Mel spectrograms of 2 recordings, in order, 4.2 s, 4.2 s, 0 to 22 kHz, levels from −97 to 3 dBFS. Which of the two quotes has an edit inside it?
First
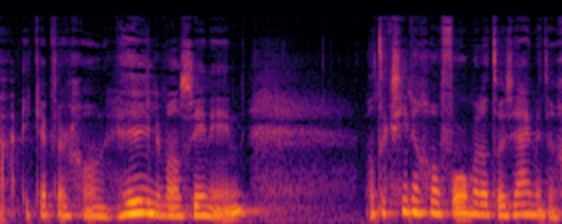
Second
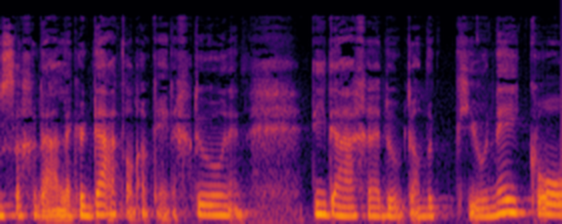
second; 2 cuts; at 0.9 s, 1.4 s

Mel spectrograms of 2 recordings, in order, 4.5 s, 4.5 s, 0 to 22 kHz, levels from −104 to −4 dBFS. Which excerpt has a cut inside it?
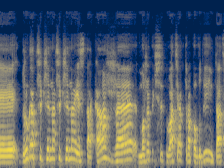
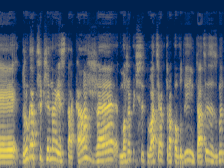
first; 1 cut; at 1.1 s

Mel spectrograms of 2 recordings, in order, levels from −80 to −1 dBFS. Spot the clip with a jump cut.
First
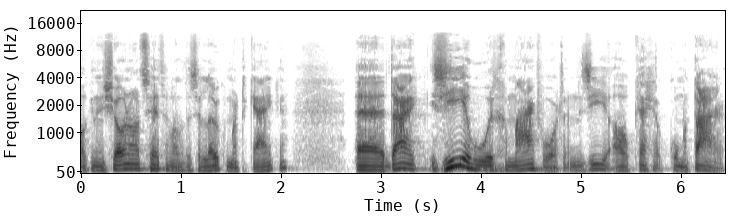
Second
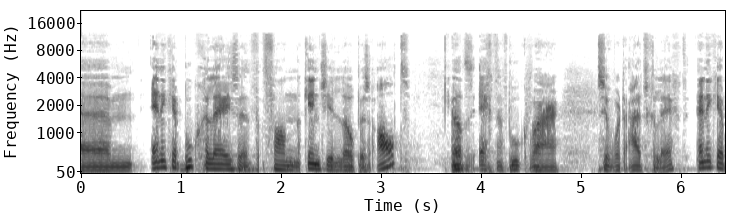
second; 5 cuts; at 1.0 s, 1.8 s, 2.2 s, 4.2 s, 5.2 s

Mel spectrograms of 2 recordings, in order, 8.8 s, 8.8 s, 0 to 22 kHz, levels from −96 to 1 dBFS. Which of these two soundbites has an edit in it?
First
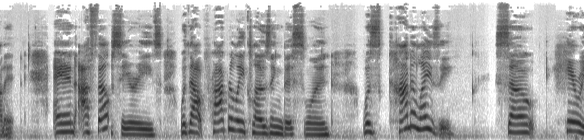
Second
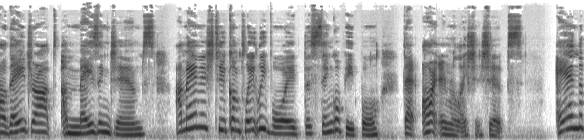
first; 1 cut; at 1.7 s

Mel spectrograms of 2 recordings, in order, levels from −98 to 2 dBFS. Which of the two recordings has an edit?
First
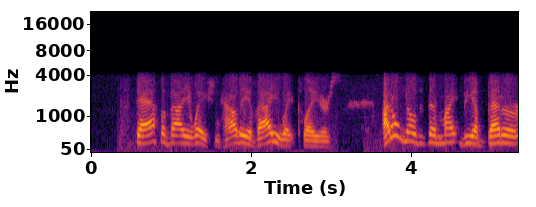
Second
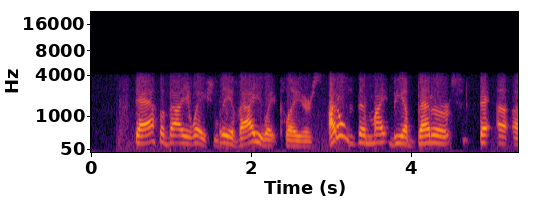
second; 3 cuts; at 1.6 s, 2.9 s, 3.2 s

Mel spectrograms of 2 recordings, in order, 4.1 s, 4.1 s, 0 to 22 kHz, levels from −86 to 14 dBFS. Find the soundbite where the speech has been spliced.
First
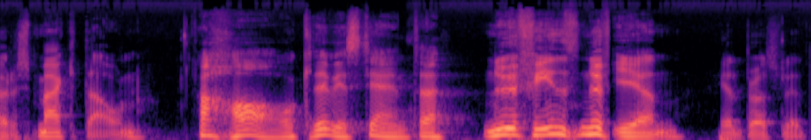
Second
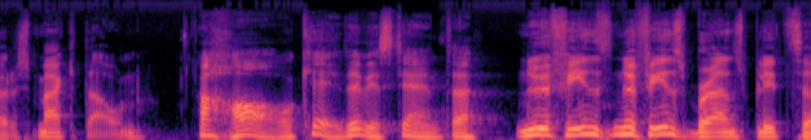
first; 2 cuts; at 1.5 s, 3.0 s

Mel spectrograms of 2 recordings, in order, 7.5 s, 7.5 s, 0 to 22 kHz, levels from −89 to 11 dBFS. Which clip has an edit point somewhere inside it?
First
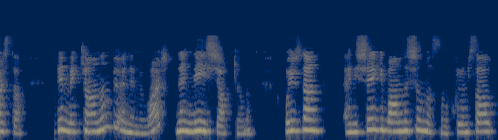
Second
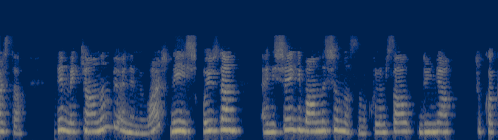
second; 2 cuts; at 2.6 s, 2.9 s

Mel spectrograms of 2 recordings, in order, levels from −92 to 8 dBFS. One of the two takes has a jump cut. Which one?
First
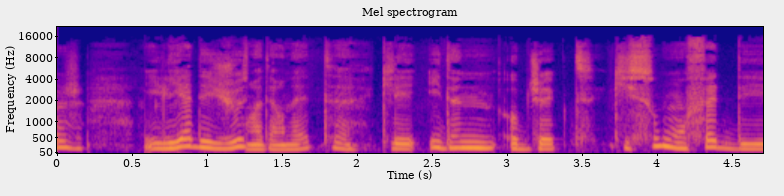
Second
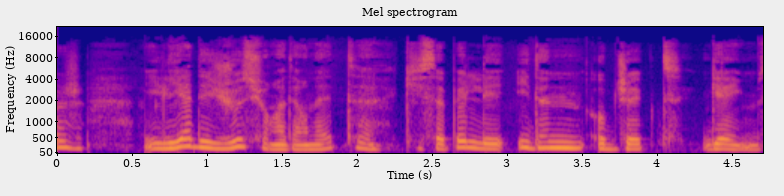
first; 3 cuts; at 1.2 s, 2.2 s, 3.7 s

